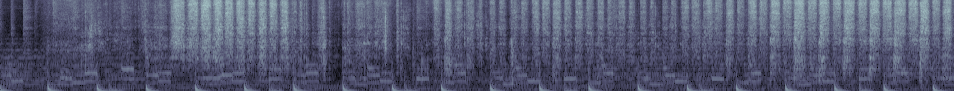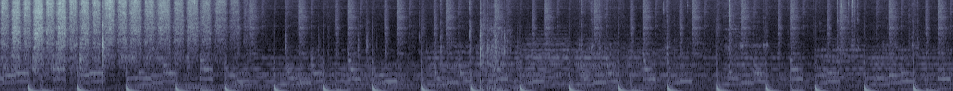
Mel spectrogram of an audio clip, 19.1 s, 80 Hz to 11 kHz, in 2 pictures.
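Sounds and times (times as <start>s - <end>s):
kick drum beating: 0.0s - 18.9s
electronic background music: 0.0s - 19.0s
wood being hand-sanded: 0.5s - 11.8s.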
